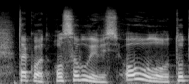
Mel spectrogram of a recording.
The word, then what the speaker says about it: Оулу: Але особливість Оулу, так, наголос на букву О, виправляюся. Так от, особливість Оулу – тут сильні вітри, і під час пожеж вогонь занадто швидко розповсюджувався по місту.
